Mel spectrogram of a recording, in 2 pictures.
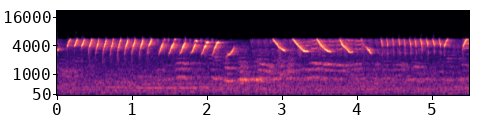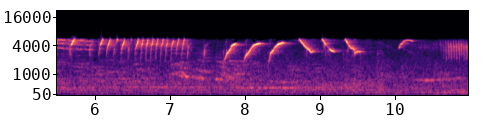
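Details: Trained Scotch Fancy canary giving long rapid trills of repeated falling notes, then slower rising-falling swoops, ending in a short buzzy rattle.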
